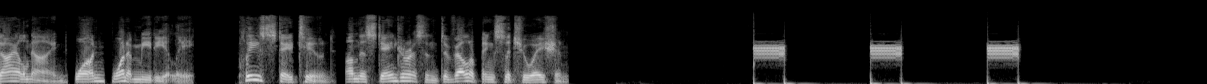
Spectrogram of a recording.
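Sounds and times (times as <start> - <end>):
buzzing electronic data tones: 6.2 - 8.1, 8.7 - 9.2, 9.8 - 10.4.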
